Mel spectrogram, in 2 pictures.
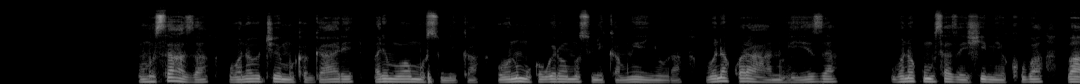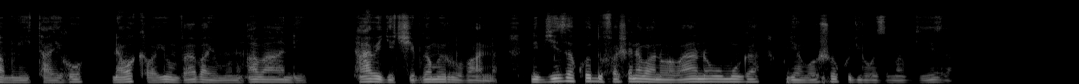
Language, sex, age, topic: Kinyarwanda, male, 18-24, health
